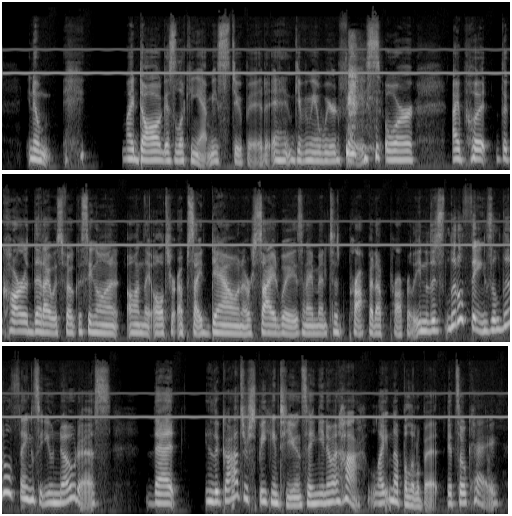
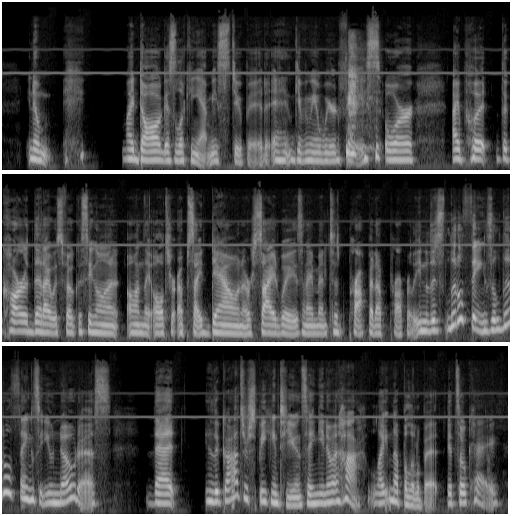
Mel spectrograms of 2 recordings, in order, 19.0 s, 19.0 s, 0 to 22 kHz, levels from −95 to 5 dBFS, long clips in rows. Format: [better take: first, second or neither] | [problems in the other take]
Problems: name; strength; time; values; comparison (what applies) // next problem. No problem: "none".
second | high-pitched whine; loud; throughout; 4.5 kHz, 9 dB below the speech; faint in the second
